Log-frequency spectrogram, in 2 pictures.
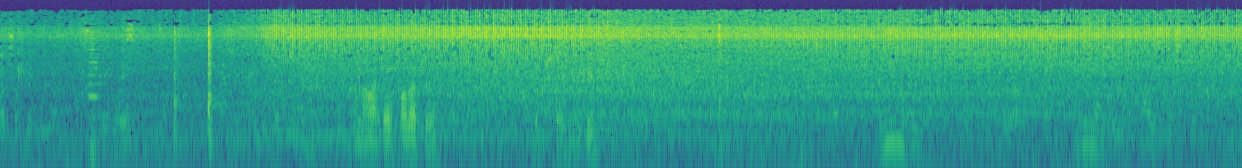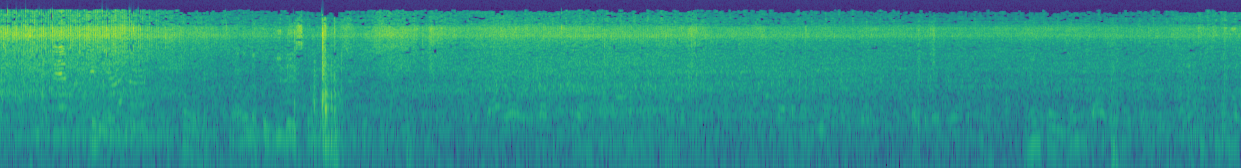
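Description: A car bonnet shut with a single sharp bang, after a steady high hiss of about fourteen seconds. Voices murmur in the background.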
